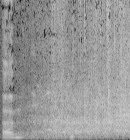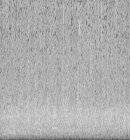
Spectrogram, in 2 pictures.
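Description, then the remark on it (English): A crowd at a panel debate bursts into sustained applause for a woman's remark, a dense, steady wash of clapping for several seconds after a brief voice at the start, with a hint of laughter mixed in. “Let her have her applause.”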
